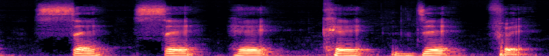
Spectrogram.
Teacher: इनको अपन जैसे बोल रहे हैं ना, तो घर्षण करती हुई अपनी वायु बाहर निकल रही है। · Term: संघर्षी व्यंजन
